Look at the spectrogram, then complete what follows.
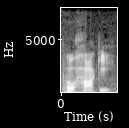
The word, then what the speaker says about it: Pahokee: It's called Pahokee. That's P-A-H-O-K-E-E, I believe. I could be pronouncing it wrong, but to me it's Pahokee. Could be Pahokee.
